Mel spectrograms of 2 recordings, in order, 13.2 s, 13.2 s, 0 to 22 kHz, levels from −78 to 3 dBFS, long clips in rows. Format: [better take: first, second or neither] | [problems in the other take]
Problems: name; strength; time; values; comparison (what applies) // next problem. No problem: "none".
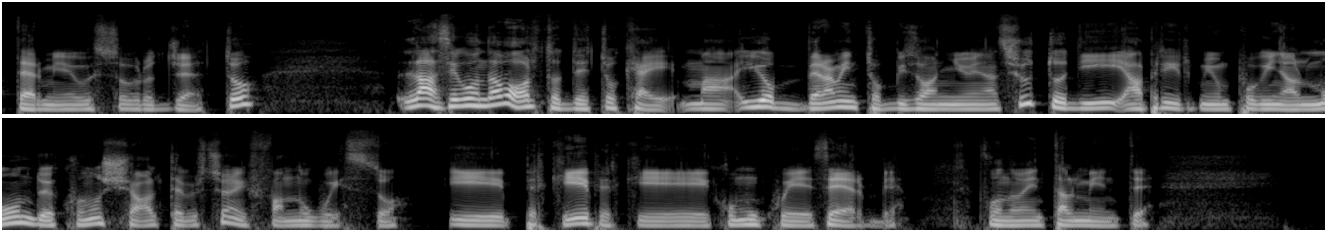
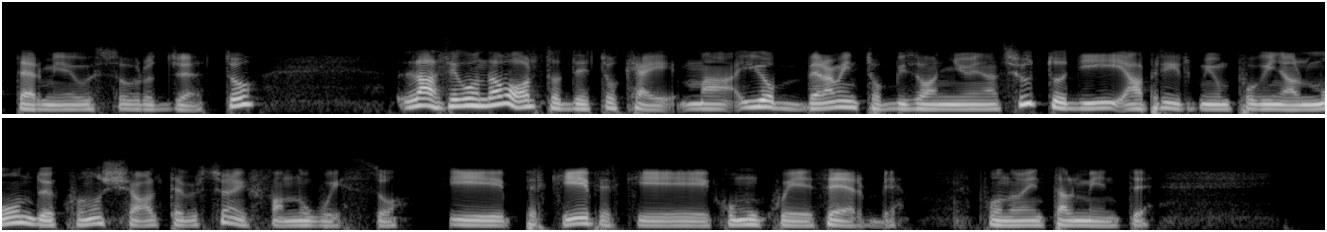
first | muffled; very; fading above 3.5 kHz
